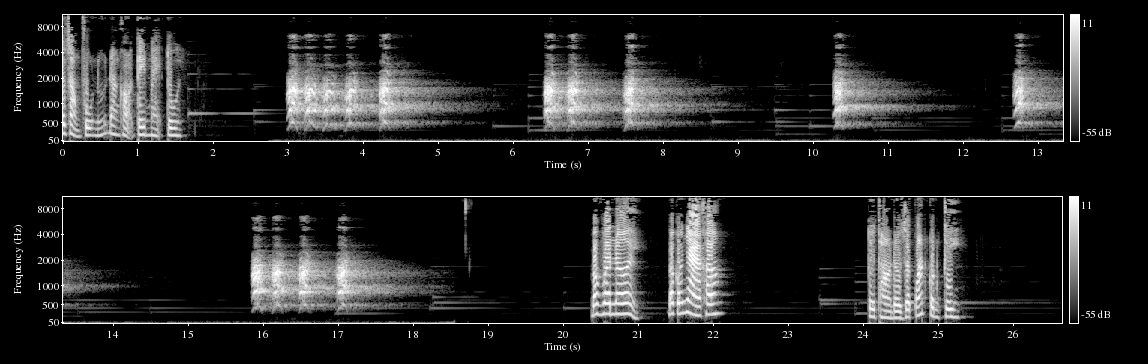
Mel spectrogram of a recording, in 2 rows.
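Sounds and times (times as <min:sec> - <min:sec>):
speech: 0:00.0 - 0:01.7, 0:20.4 - 0:22.2, 0:24.1 - 0:25.4
dog barking in a yard: 0:03.0 - 0:05.1, 0:06.4 - 0:08.5, 0:10.3 - 0:11.3, 0:12.7 - 0:13.6, 0:15.9 - 0:17.9.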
